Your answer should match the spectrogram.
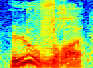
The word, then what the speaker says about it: Louvre: So how do you go about pronouncing this with the typical French pronunciation? Louvre. Le Musée du Louvre.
